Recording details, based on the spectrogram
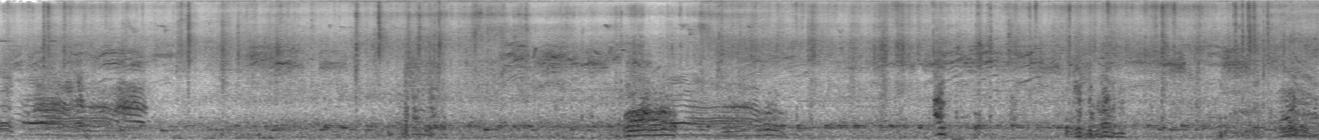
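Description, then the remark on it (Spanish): Two brown bears growl and bellow in a scuffle, with deep guttural bursts coming every few seconds over a steady rustle and crackle of brush being torn in the background. “Aquí escuchamos cómo una pareja de osos, un macho y una hembra, posiblemente en celo, están destrozando el monte.”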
